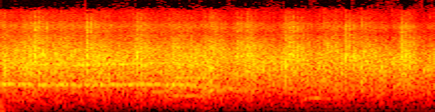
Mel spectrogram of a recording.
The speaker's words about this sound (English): We give God the glory. I want us to give a mighty clap to the Lord Jesus for that.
